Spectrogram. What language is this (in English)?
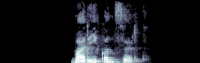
Mari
